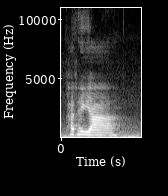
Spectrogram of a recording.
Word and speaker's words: Pattaya: Pattaya.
